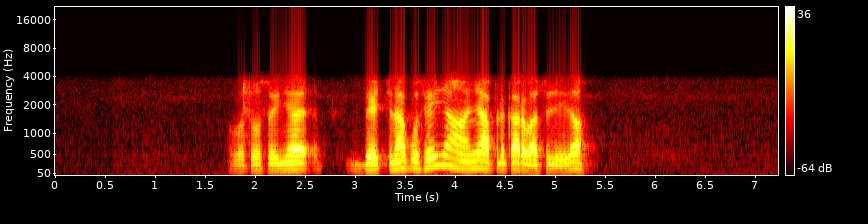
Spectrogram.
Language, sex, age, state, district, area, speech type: Dogri, male, 45-60, Jammu and Kashmir, Reasi, rural, conversation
